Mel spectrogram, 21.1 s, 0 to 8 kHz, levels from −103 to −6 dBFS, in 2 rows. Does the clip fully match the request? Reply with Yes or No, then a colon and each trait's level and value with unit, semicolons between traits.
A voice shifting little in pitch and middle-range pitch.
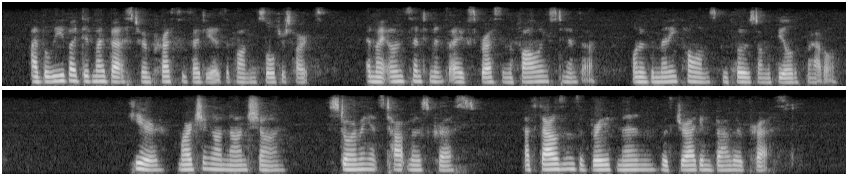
Yes: narrow, 1.8 semitones; medium, 170 Hz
